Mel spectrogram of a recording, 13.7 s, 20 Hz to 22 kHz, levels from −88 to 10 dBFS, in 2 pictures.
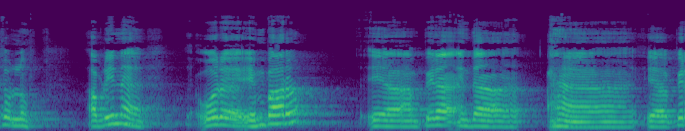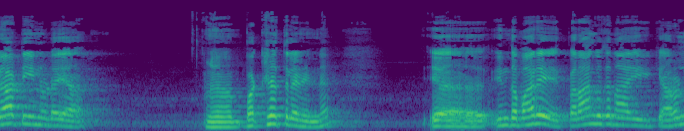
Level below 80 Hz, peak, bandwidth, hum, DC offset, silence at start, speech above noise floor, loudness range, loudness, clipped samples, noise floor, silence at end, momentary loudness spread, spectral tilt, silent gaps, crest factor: -64 dBFS; -4 dBFS; 14.5 kHz; none; under 0.1%; 0 s; 34 dB; 3 LU; -20 LUFS; under 0.1%; -54 dBFS; 0 s; 11 LU; -5 dB/octave; none; 18 dB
